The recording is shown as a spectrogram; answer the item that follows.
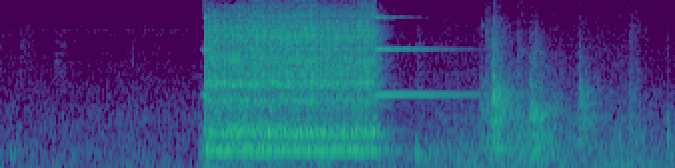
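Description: Electric doorbell ringing once for about a second, with a faint ringing tail after it stops, followed by a few soft clicks near the end.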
